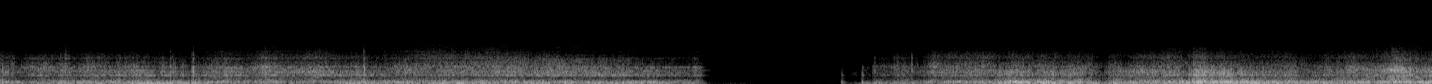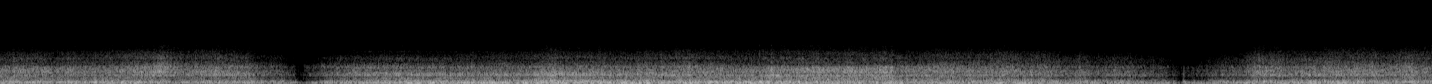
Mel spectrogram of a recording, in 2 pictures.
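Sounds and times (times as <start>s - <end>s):
ASMR massage rubbing picked up through headphones used as a microphone: 0.0s - 7.0s, 8.6s - 28.6s.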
